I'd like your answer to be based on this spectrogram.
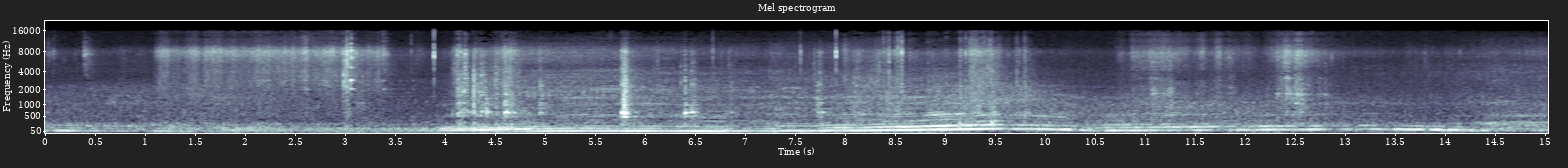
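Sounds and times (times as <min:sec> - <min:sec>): vehicle engine hum: 0:00.0 - 0:15.0
light clinks and knocks: 0:05.8 - 0:07.0.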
